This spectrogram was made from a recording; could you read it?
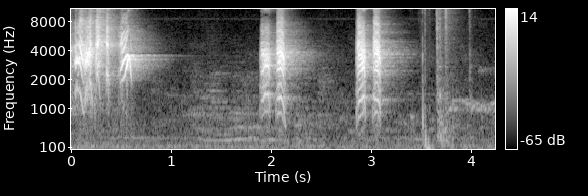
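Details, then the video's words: Long-tailed shrike, used as a training sound for stressed or silent shrikes, gives three harsh, scratchy chattering bursts about a second apart, each ending in a sharper squeak, then a faint click. "SUARA PENTET GACOR DOR EMOSI TEMBAKAN PANJANG"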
